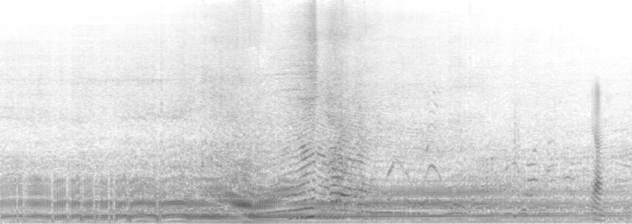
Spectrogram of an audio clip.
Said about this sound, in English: we're going to get some motorbikes passing, so see if we can get a binaural. No, it's not a binaural, but you can get a stereo.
